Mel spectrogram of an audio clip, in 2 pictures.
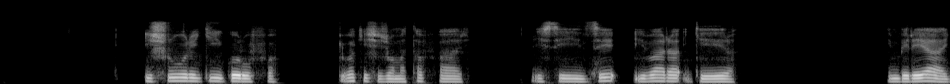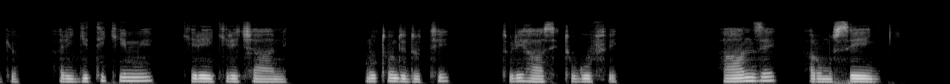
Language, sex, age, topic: Rundi, female, 36-49, education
